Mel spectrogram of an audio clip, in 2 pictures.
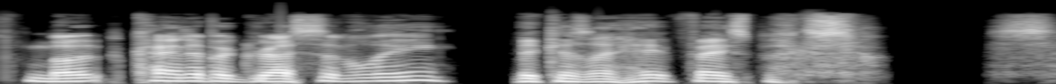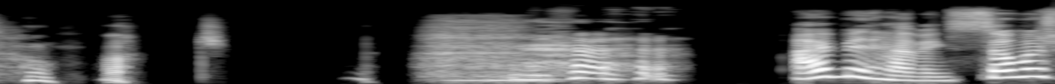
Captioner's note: laughter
